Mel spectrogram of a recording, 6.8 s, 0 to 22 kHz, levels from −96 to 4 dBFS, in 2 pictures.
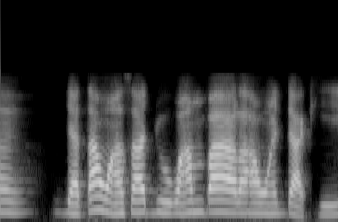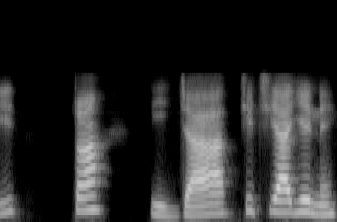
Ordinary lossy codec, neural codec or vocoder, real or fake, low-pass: none; codec, 16 kHz, about 1 kbps, DyCAST, with the encoder's durations; fake; 5.4 kHz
